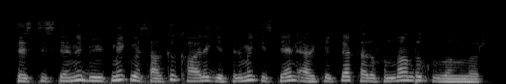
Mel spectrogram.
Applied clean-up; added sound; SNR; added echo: neural mask model DeepFilterNet 3.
